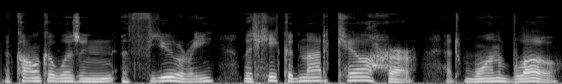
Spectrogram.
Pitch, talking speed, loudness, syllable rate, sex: 140 Hz, 150 wpm, -15 LUFS, 3.6 syllables/s, male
